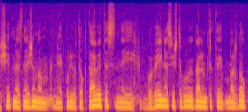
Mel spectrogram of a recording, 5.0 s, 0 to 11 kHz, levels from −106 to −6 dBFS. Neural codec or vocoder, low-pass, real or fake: none; 9.9 kHz; real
